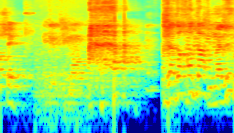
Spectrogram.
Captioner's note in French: rire de Norman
